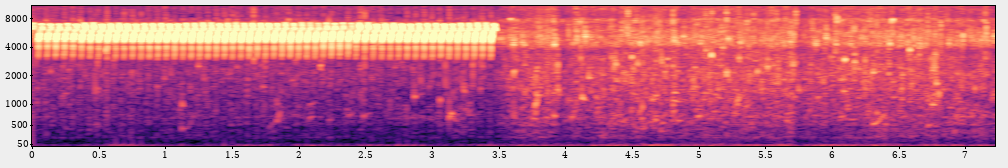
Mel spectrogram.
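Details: Golden grasshopper, a natural insect sound used to train songbirds, opens with a sharp, high-pitched rapid pulsing trill that cuts off about halfway, leaving a trickling, crackling outdoor background.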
